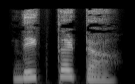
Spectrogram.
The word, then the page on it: ದಿಕ್ತಟ: Kannada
